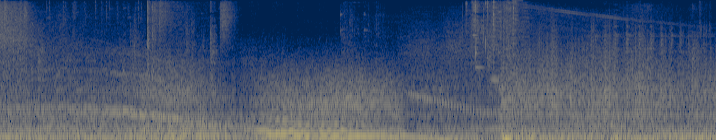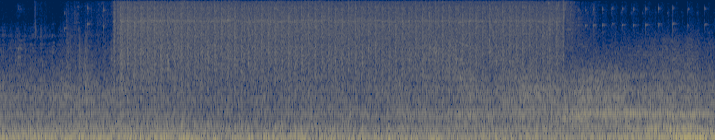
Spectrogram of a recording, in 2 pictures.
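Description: A spaceship engine hums and roars steadily.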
